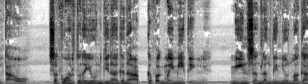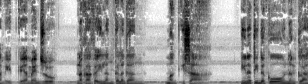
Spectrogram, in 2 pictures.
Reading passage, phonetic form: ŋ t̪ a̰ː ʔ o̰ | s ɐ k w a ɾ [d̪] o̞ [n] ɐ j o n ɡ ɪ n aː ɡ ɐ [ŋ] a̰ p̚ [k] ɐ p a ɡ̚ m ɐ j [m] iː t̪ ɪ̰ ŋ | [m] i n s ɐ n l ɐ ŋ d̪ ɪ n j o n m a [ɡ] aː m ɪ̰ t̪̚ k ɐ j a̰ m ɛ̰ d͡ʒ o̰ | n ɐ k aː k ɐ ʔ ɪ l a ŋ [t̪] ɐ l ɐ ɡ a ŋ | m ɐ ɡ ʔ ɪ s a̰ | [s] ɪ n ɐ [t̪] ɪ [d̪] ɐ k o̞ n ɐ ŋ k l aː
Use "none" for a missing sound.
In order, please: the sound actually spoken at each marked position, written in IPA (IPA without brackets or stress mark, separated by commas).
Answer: t̪, n, n, k, m, m, ɡ, t̪, h, t̪, d̪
